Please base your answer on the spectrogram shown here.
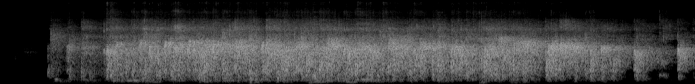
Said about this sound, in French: C'était le bon moment pour applaudir.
